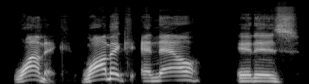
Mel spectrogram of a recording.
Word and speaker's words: Wommack: that came from South Alabama it looks like wac but it's pronounced wck wck and now it is Maurice linquist they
